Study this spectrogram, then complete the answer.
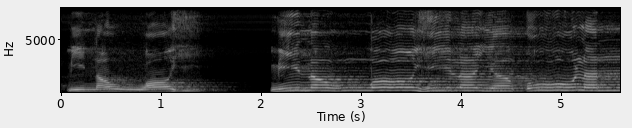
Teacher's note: lam Jalal yang didahului fathah kita baca atau tebal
